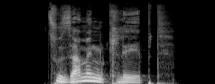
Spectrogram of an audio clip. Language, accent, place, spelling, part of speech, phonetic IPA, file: German, Germany, Berlin, zusammenklebt, verb, [t͡suˈzamənˌkleːpt], De-zusammenklebt.ogg
- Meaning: inflection of zusammenkleben: 1. third-person singular dependent present 2. second-person plural dependent present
